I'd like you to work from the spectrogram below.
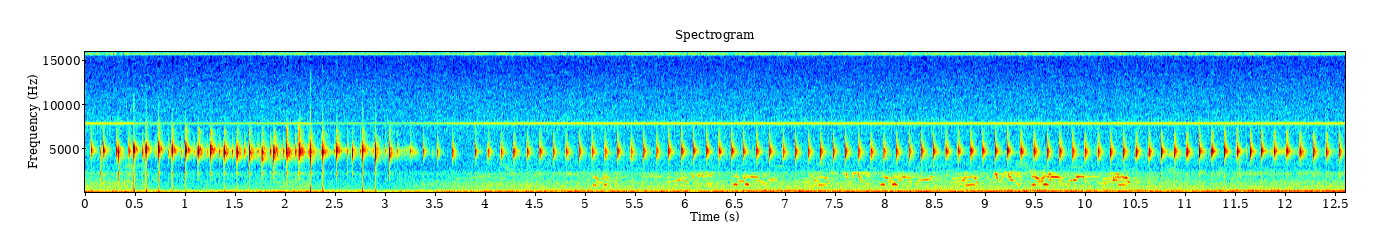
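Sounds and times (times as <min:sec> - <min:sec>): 
Wren-like Rushbird song: 0:00.0 - 0:12.6
birds twittering: 0:03.0 - 0:12.6.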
